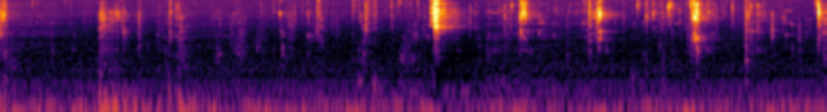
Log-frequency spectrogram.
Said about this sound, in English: Let's taste your soup. Taste the soup. A gumbo.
